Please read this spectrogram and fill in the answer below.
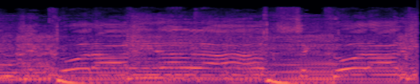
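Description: Rock band playing live: electric guitars, bass guitar and drum kit in an instrumental passage, with a lead line of bending, sliding notes over the full band.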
